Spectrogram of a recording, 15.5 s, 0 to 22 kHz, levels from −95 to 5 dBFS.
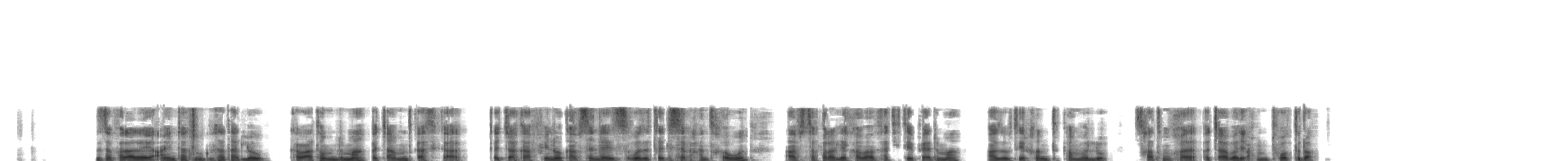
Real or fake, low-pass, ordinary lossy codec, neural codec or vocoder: real; 7.2 kHz; AAC, 32 kbps; none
